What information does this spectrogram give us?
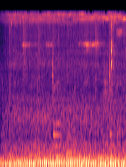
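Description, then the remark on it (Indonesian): A steady low rumble of road traffic, with engines droning continuously and a few faint high squeaks and brief clicks on top. “gue mau kemana sih mobil-mobil ini ya Tuhan”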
